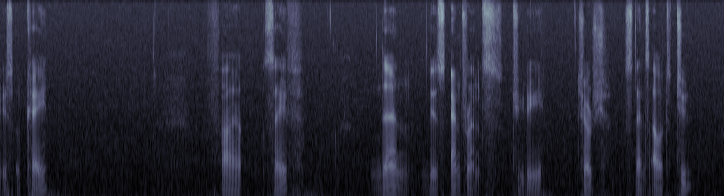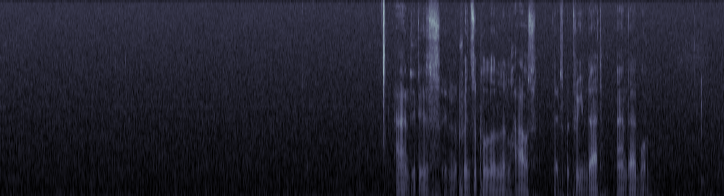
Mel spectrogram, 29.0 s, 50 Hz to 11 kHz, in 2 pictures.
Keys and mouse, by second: 1.4 Tab, 1.9 Tab, 2.4 a, 3.3-6.4 drag, 10.9 KP_1.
